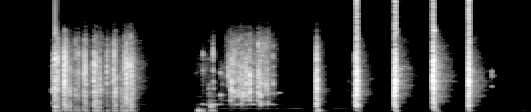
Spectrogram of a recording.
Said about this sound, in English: But I will shuffle the cards because people be like, he ain't got no cards.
